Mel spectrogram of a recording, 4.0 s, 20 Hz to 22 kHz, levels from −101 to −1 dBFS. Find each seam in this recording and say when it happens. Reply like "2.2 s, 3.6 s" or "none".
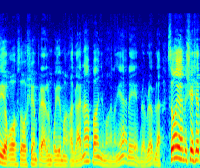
none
